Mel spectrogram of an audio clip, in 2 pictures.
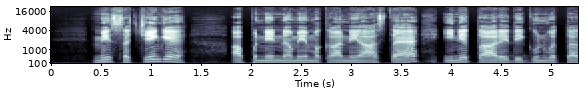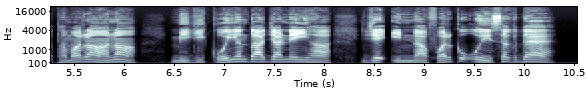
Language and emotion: Dogri, surprised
